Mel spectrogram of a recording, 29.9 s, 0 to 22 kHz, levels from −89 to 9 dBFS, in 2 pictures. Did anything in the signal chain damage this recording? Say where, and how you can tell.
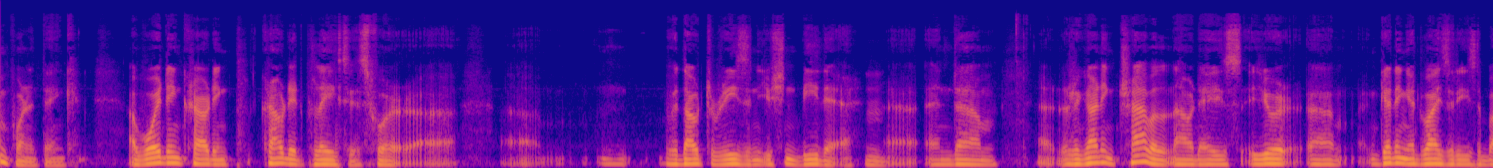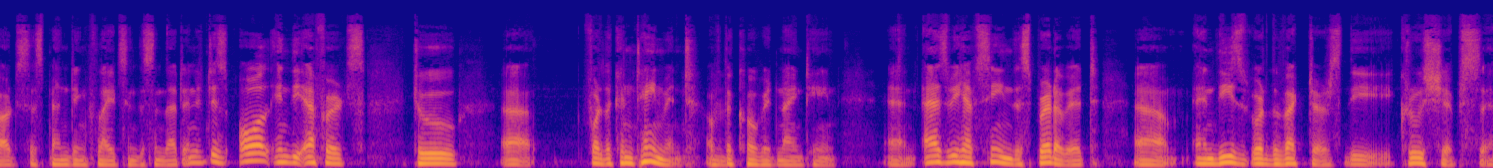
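Yes. The damage is in the network stage: short concealed packet loss in this speech. Just after "avoiding crowding crowded", about 3.35 to 3.44 s, two back-to-back gaps sound like one brief smear. Another comes at 14.74 s, just before "about suspending flights and". A third falls at 22.36 s, after "containment of mm the". Each lost about 20 ms. The receiver extended the preceding sound to cover the hole, then blended back into real audio.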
